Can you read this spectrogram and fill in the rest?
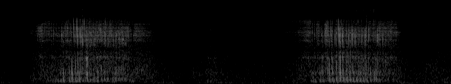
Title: Cute snoring Rottweiler puppy.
